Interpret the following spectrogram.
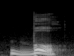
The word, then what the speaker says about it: beau: Beau. Okay, so remember we've got this strange combination of vowels. A, U, so 3 vowels, but then phonetically it's only O. Okay, so beau.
